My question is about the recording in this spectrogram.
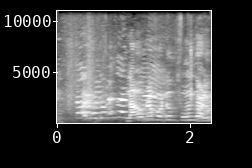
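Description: High-pitched children's voices chattering and calling out excitedly, without clear words.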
